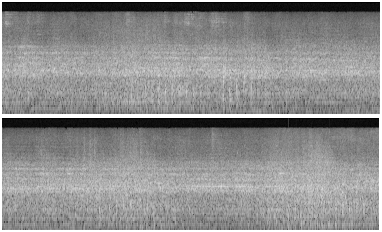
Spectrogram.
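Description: Freight train of tank cars rolling past close by, steel wheels running over the rails in a dense, steady rumble. A rhythmic pulsing swells louder about three seconds in and again near the end.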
